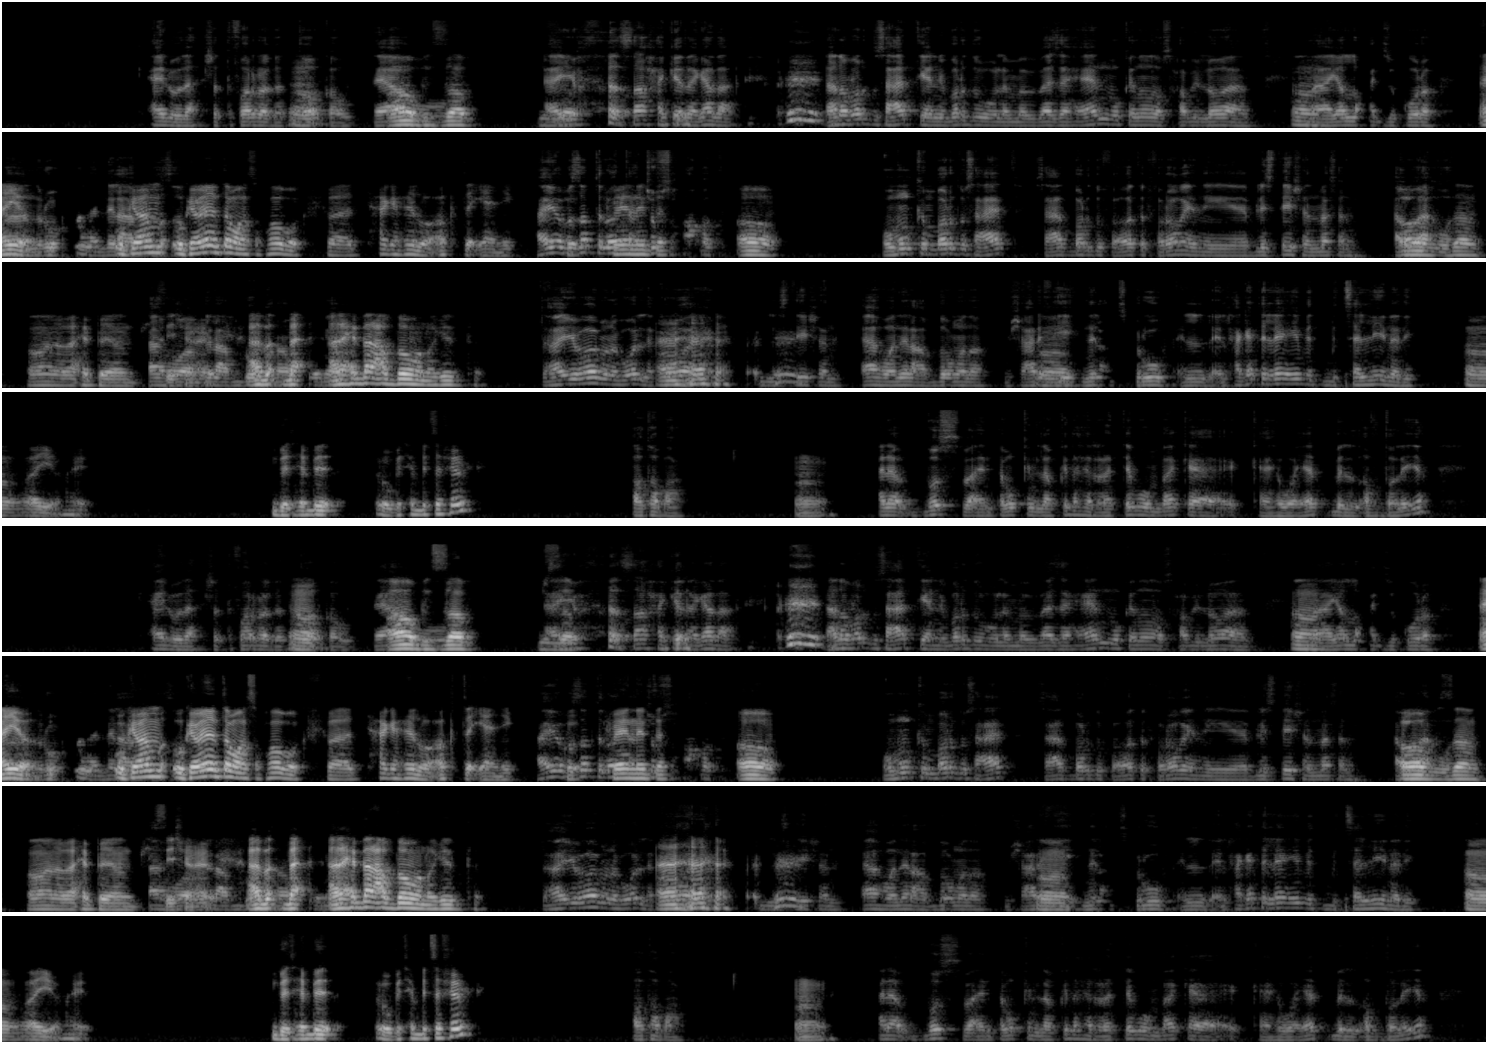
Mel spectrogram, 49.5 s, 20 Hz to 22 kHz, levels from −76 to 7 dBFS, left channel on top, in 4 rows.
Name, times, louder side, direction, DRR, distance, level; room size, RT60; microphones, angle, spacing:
voice 1, 1.2-3.7 4.5-6.3 6.9-10.4 10.8-12.0 12.4-13.9 16.8-18.3 19.7-23.7 24.0-24.5 26.0-27.6 29.2-30.7 31.0-36.5 42.4-42.8 44.4-49.2, left 4 dB, 60° left, 0.9 m, -35 dB
voice 2, 3.2-3.9 4.5-4.8 6.5-6.9 10.7-11.0 12.3-12.7 13.0-16.6 17.1-17.2 17.5-17.8 18.5-18.8 24.0-24.6 24.9-26.5 26.8-28.6 30.2-30.8 31.2-31.4 33.3-33.6 36.9-37.8 39.3-39.9 40.2-41.0 43.7-44.0, right 4 dB, 40° right, 0.4 m, -24 dB
3.8 x 2.3 x 2.5 m
head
